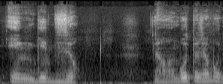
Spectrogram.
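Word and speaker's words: ἐγγίζω: Now, i-pronounce kini og ingidzo.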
